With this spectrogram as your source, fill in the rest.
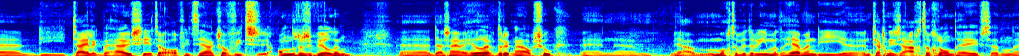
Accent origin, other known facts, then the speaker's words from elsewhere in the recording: Veendam, Groningen, Netherlands; moved away as an adult; now in Ter Apel, Netherlands; Ik kom zelf van oorsprong uit Veendam. Tot mijn 25e in Veendam gewoond. En daarna verhuisd vanwege de relatie natuurlijk richting Ter Apel.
